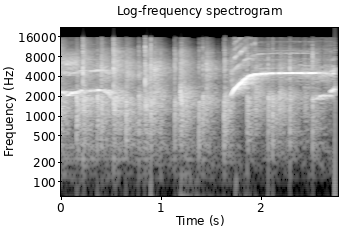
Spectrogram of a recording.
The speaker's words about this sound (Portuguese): E, gente, nós temos a honra e o privilégio de receber aqui pastor Luciano Subirá. Quero muitas palmas.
